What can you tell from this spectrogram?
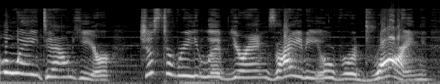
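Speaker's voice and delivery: high, loud, exasperated outburst; angry disbelief. Acted. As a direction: lay into the one who got you trapped. Quarrel with calm friend while trapped.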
